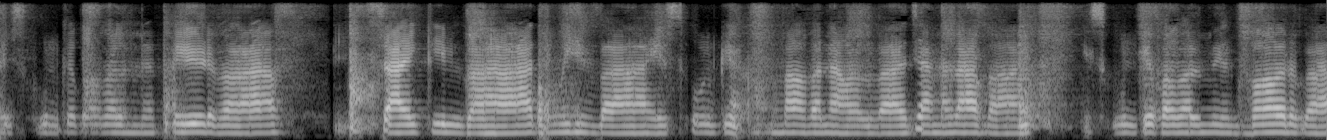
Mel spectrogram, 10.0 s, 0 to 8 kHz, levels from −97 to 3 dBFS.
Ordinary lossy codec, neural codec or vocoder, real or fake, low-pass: none; codec, 16 kHz in and 24 kHz out, 0.6 kbps, FireRedTTS-2 codec; fake; 7.2 kHz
